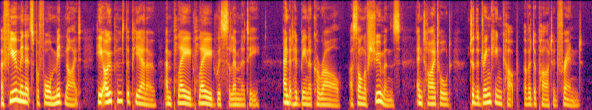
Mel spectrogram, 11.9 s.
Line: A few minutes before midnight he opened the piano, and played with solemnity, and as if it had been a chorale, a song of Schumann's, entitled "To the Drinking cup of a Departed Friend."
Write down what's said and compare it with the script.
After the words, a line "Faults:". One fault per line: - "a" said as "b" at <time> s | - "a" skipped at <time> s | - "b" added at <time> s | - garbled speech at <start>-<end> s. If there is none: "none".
A few minutes before midnight he opened the piano, and played played with solemnity, and it had been a chorale, a song of Schumann's, entitled "To the Drinking cup of a Departed Friend."
Faults:
- "played" added at 3.9 s
- "as if" skipped at 5.8 s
